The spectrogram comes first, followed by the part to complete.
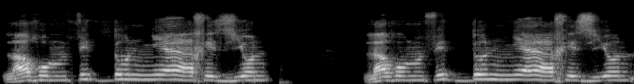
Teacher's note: Lahum fi, itu mim mati ketemu fa, namanya izhar mimi karena wajib mimnya dijelaskan. Cara bacanya jelas, ya.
